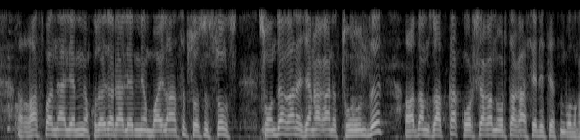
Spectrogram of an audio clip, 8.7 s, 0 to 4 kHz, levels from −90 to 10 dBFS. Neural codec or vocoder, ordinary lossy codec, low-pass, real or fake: vocoder, 22.05 kHz, 80 mel bands, WaveNeXt; none; 3.6 kHz; fake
